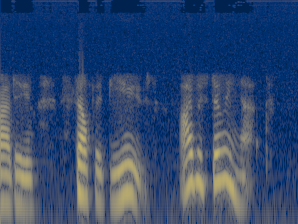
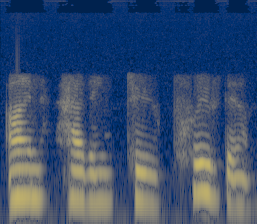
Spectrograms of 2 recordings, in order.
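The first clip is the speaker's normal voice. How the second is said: ordinary talk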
